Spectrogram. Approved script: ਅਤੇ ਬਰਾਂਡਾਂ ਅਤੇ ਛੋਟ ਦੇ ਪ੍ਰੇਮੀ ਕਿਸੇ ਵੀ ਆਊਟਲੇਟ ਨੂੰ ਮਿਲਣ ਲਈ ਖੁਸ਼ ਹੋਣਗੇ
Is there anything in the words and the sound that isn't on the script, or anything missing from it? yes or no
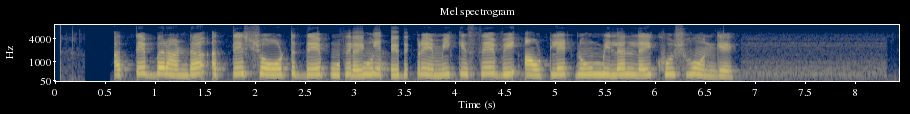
yes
